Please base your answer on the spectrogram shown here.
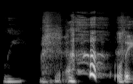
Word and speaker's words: Liao: my name oh yeah Lee okay two syllables yeah Le I was like I know how to say it like you know I'll take it from here Le like meow uh grateful to having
